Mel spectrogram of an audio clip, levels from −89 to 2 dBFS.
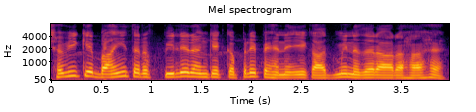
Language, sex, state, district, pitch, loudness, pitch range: Hindi, male, Assam, Kamrup Metropolitan, 170 Hz, -13 LUFS, 145-190 Hz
